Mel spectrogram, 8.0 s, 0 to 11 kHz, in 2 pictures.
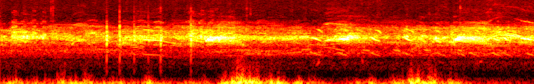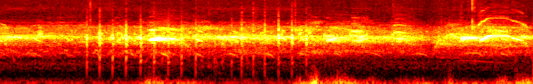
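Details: Royal albatross chicks come begging for food on a nest cam dated 24.09.17; continuous goose-like wavering cries with quick clicking bursts, over gusts of low wind.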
